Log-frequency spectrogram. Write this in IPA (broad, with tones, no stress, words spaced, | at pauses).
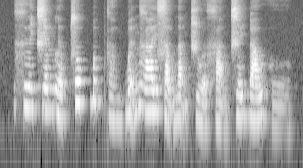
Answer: xɨ˧ə̯t͡ɕɛ˧mlə˨˩p̚ so˦˥p̚ɓə˦˥p̚ka̤˨˩mɓə̰˧˥n ɣa˧jsa̰˧˨wna̰˧˨nt͡ɕu˧˩ə̯ xa˧˩nt͡ɕə˨˦jɗa˨˦who̤˨˩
